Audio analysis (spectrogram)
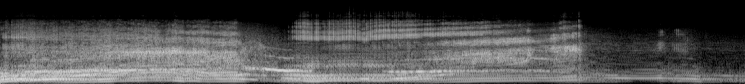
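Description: A Ford car revs hard and accelerates at a dealership, its engine note loud and close, climbing then dropping abruptly at a missed gear shift before surging again and fading.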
